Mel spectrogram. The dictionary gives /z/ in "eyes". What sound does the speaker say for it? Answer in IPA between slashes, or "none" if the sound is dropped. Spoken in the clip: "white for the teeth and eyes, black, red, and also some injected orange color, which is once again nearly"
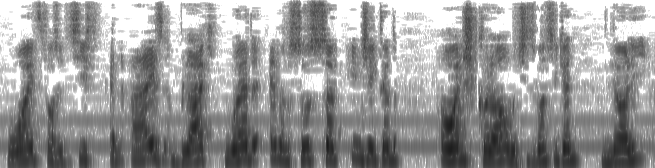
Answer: /z/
